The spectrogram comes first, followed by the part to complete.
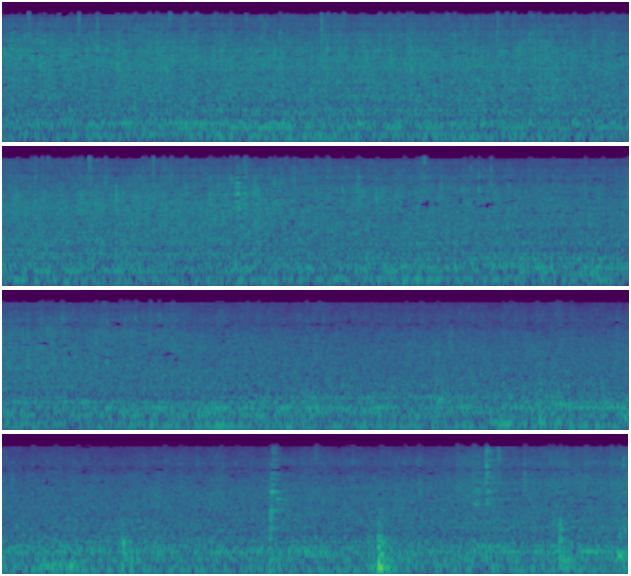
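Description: Slices of pork belly sizzling in a grill pan, a steady hiss that eases slowly, with a few sharp clicks near the end.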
